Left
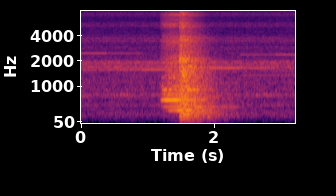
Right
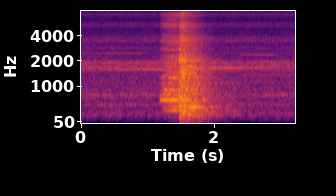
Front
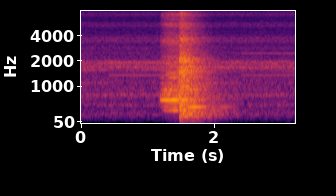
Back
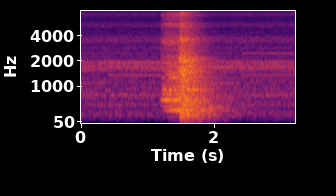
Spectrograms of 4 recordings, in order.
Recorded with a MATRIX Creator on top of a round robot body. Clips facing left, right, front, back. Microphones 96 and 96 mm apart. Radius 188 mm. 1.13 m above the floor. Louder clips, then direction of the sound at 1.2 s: Even, front 2 dB; 60° right.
